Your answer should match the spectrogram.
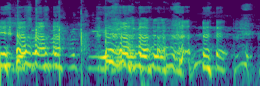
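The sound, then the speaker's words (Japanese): Quick, light hand claps patter in a brief run while a voice keeps talking and chuckling over them. “パチパチパチパチ。”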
